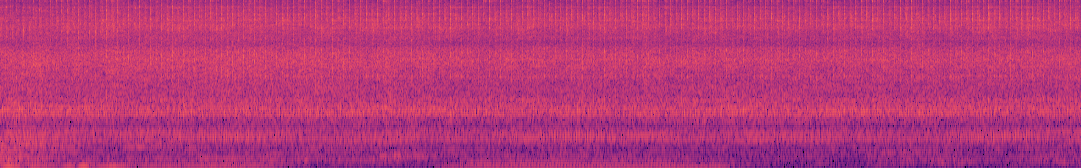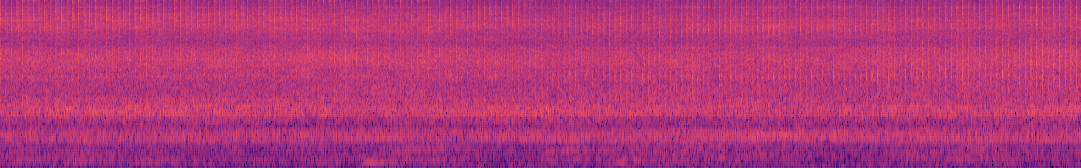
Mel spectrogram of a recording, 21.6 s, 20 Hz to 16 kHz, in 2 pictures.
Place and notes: inside the museum - exhibition nam june paik award 2010.
installation of 3 16 mm movie projectors by artist Rosa Barba
soundmap d - social ambiences, art spaces and topographic field recordings
Düsseldorf, Germany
